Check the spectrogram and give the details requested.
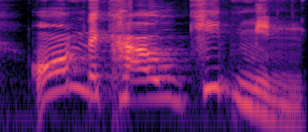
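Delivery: put-on Norse accent, pitched way up. Imitating an actress in a Viking film: Nicole Kidman in a Norse accent. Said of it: "like, Norse accents".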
